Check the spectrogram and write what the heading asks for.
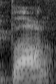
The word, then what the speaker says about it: parles: Je parle, tu parles, final S. Il parle, ou elle parle, of course, if it's a girl. So je and il, elle are written the same, tu with final S, and the pronunciation is the same for all of them.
